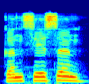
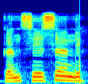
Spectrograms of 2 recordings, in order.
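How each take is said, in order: Both takes have the same delivery.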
